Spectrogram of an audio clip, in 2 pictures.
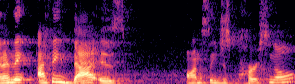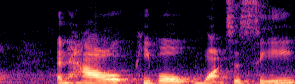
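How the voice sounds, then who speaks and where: Her voice is somewhat breathy and medium in pitch, and the woman speaks in an animated tone with ordinary pitch variation. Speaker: business founder and speaker. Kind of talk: talk Q&A with audience. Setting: stage with audience.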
